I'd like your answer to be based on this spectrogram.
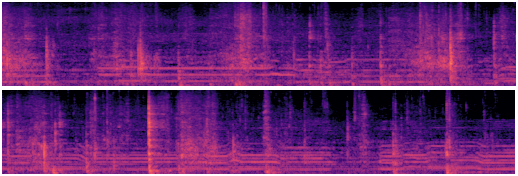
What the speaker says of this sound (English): So we're going to stir the mutton until everything is nicely coated.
